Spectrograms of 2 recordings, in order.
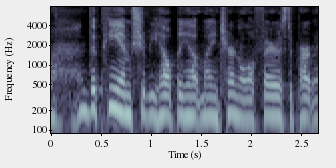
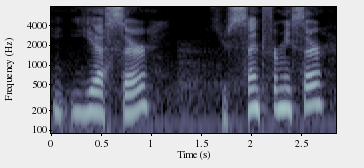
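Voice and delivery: lightly voiced boy, softer, stammering start; nervous boy; 3 semitones higher, 6 dB quieter than usual. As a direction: answer the stern master timidly. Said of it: "the boy's voice was steady".

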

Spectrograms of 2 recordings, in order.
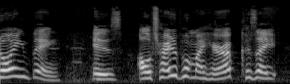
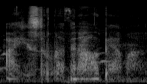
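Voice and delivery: whispered fun fact; 16 dB quieter than usual. Acted. Girl whispering her Alabama fact to friends. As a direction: breathe it as a secret whisper.

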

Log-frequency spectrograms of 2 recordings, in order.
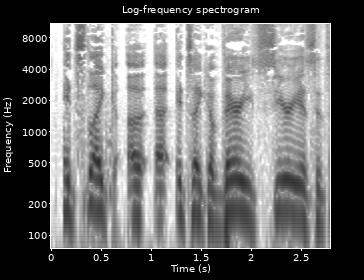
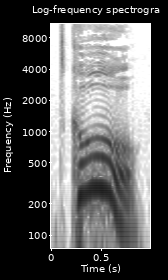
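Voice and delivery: impressed tourist; 7 semitones higher than usual. Retold or imitated. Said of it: "I was like".

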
